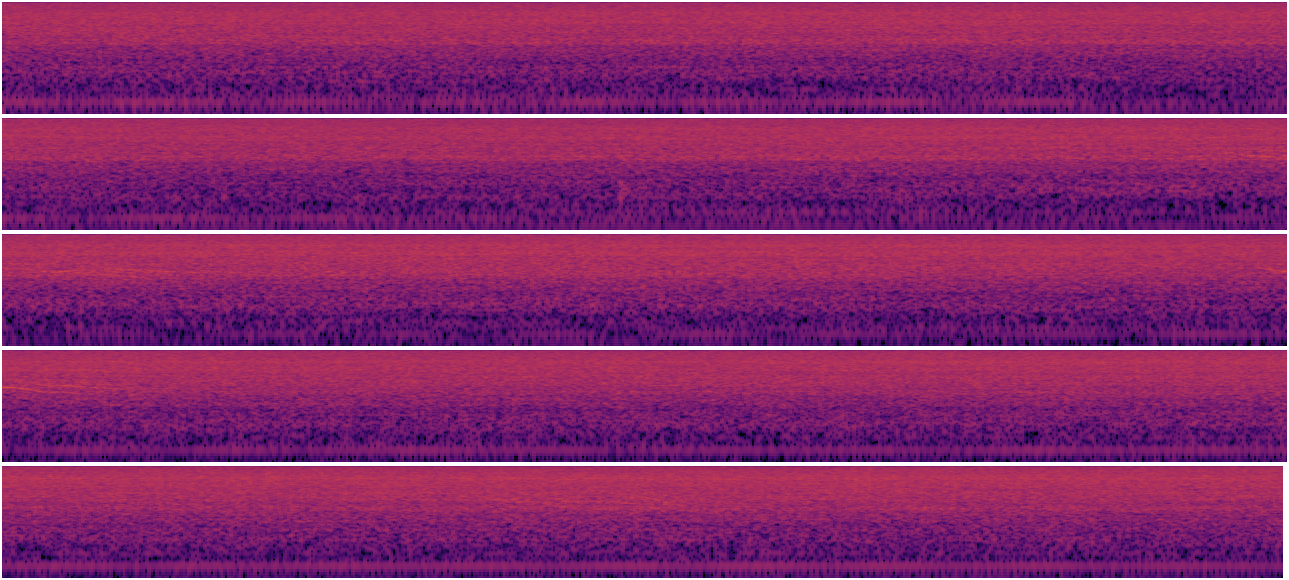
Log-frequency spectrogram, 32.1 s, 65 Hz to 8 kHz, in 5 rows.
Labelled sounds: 19.1	19.7	killer whale, Bigg's (transient), 1.3 to 2.2 kHz

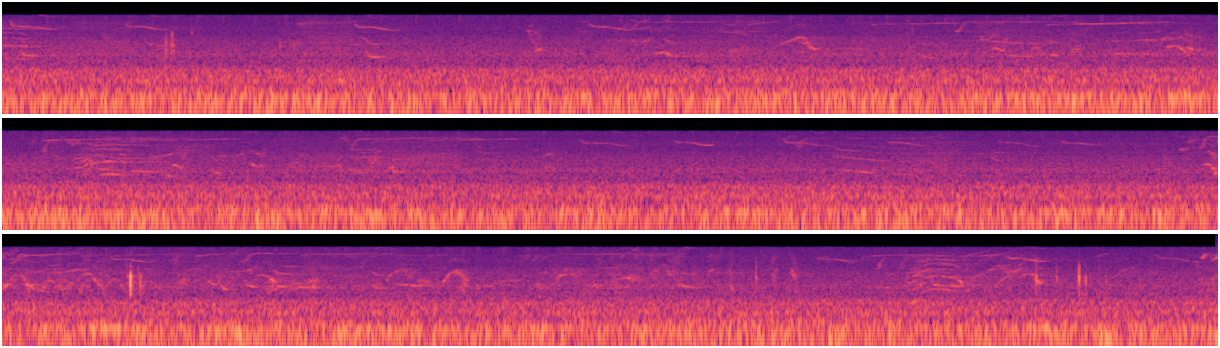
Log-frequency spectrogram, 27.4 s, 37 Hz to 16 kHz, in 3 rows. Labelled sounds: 0.0	0.5	killer whale, southern resident, 3.5 to 4.3 kHz
0.9	1.3	killer whale, southern resident, 3.5 to 4.1 kHz
2.6	3.0	killer whale, southern resident, 3.4 to 4.2 kHz
4.8	5.4	killer whale, southern resident, 5.2 to 5.4 kHz
6.8	7.3	killer whale, southern resident, 4.8 to 5.1 kHz
9.4	10.8	killer whale, southern resident, 1.7 to 5.2 kHz
12.5	13.0	killer whale, southern resident, 4.8 to 5.1 kHz
15.4	15.8	killer whale, southern resident, 1.5 to 1.9 kHz
18.4	18.8	killer whale, southern resident, 4.7 to 5.4 kHz
19.1	19.4	killer whale, southern resident, 3.4 to 4.1 kHz
20.5	21.0	killer whale, southern resident, 5.3 to 5.4 kHz
22.5	23.0	killer whale, southern resident, 5.2 to 5.4 kHz
24.8	25.2	killer whale, southern resident, 4.9 to 5.2 kHz

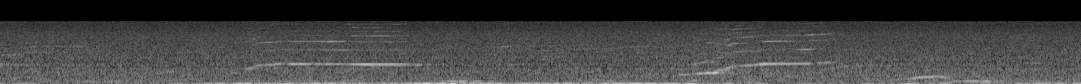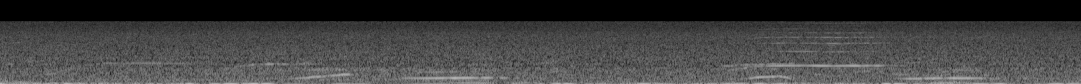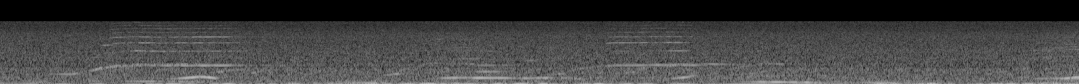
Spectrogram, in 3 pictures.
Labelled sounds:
2.5	4.1	humpback whale, 0.80 to 4.9 kHz
6.9	8.4	humpback whale, 0.80 to 6.5 kHz
12.1	12.4	humpback whale, 0.93 to 1.1 kHz
18.0	19.3	humpback whale, 0.80 to 3.6 kHz
22.6	24.0	humpback whale, 0.80 to 6.4 kHz
27.7	28.6	humpback whale, 0.80 to 6.4 kHz

